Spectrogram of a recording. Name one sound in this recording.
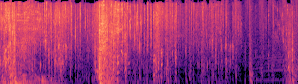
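Sword swings whoosh and strike with sharp hits.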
